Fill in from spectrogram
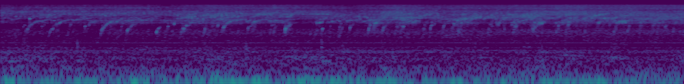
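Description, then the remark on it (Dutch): Effervescent tablets fizz in a glass with a steady, bright hiss full of tiny crackling pops that continue evenly for several seconds, with no voices. “Maar als ik de tabletten in mijn glas laat bruisen, duurt het meestal langer dan verwacht.”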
